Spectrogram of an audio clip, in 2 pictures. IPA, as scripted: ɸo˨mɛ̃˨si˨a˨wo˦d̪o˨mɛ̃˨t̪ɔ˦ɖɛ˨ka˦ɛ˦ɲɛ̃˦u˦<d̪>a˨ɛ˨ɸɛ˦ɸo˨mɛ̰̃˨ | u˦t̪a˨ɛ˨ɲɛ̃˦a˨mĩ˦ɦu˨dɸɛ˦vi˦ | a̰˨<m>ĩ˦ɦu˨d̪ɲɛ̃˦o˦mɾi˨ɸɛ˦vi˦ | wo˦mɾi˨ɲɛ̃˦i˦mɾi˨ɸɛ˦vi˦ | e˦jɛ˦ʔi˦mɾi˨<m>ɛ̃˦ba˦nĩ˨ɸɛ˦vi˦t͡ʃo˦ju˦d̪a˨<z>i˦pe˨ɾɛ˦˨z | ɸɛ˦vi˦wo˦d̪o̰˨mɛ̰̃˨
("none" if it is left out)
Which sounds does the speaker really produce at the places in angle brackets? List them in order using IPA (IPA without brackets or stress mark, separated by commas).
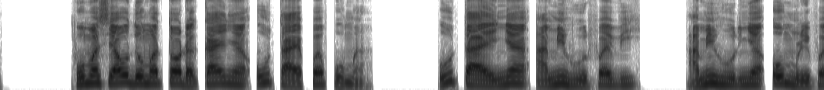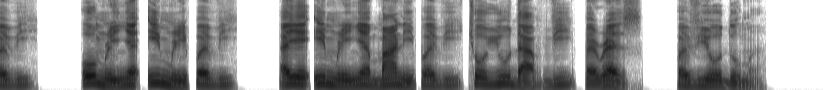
t̪, m, ɲ, v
